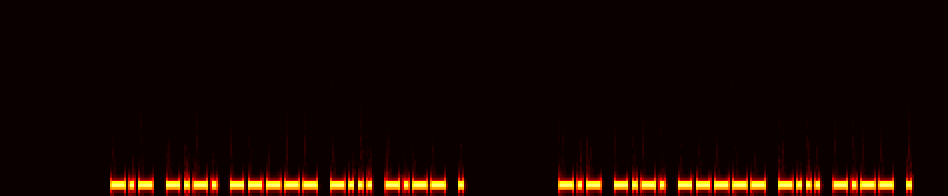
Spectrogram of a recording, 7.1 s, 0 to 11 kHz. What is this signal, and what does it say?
Morse code, heard as a keyed tone, about 34 wpm, 700 Hz. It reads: KC0BYE KC0BYE
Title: USA Call Signs - 6 Characters - Repeated 2x - 35wpm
